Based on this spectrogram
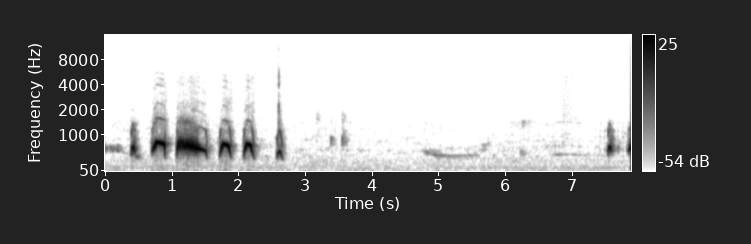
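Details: Lure spotted dove cooing to excite other doves into calling: a quick burst of short hollow coos with one longer slurred note, then silence, and a couple of coos returning at the end.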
